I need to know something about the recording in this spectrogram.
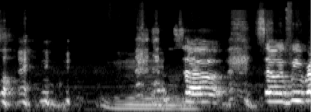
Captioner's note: laughs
